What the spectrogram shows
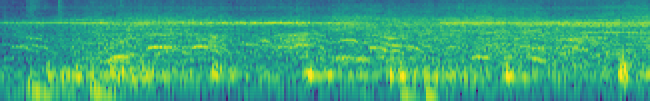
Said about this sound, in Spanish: Ese era el, este era el momento de los abucheos.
